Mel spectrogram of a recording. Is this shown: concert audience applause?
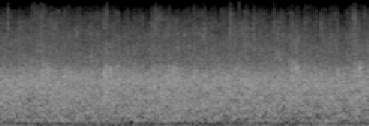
yes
